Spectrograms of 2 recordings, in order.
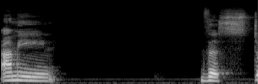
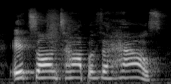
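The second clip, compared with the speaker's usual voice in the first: imitated neighbor's yell; 9 semitones higher than usual. Neighbor alerts others to car on house, high mock yell. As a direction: call it out high, like a startled neighbor. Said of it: "another neighbor yells".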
